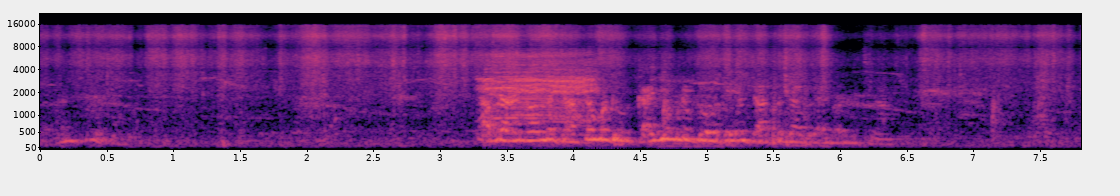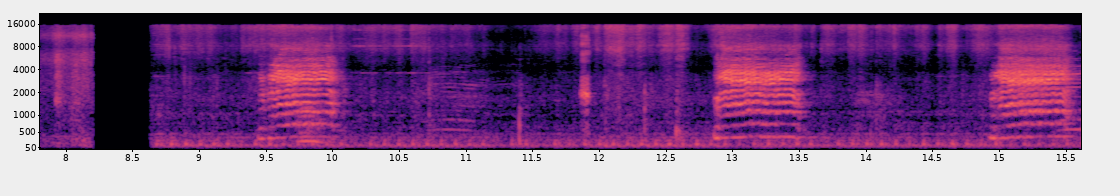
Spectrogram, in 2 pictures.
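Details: Lambs kept for sale are heard amid a human voice early on, then give three short, harsh, quavering bleats spaced roughly three seconds apart against a steady low hum.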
